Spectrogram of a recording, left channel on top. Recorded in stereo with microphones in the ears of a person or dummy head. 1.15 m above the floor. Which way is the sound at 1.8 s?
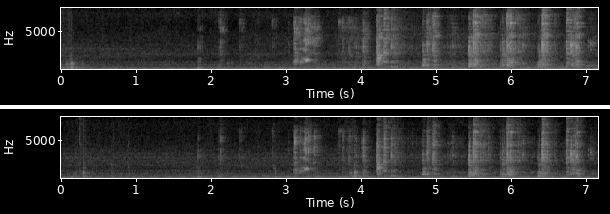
10° left (ahead or behind).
